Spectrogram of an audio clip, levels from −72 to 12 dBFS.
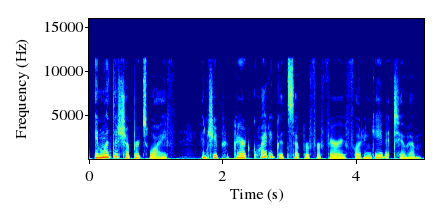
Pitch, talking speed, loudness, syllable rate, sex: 195 Hz, 225 wpm, -19 LUFS, 5.8 syllables/s, female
